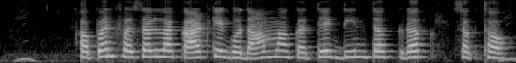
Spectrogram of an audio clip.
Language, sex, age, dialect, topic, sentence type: Chhattisgarhi, female, 18-24, Western/Budati/Khatahi, agriculture, question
